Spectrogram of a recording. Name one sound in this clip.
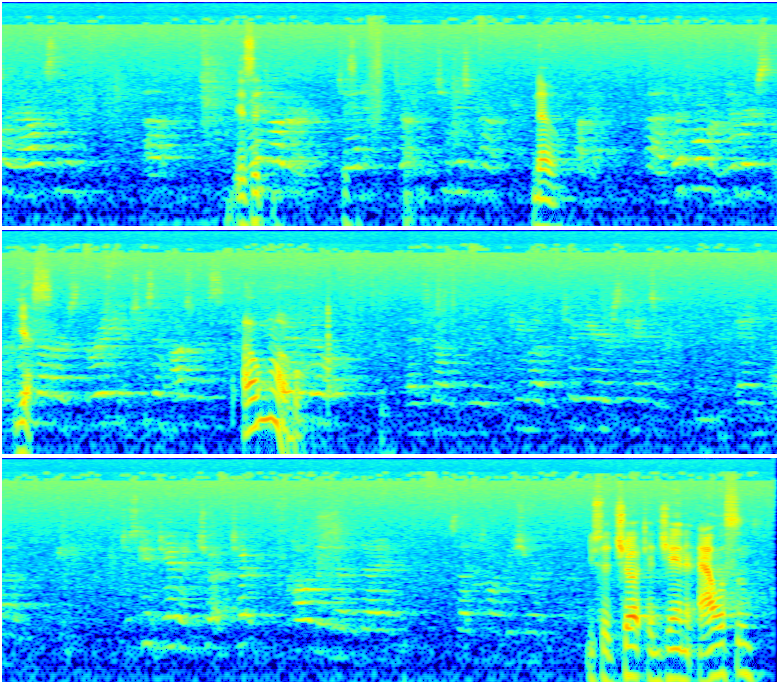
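A man speaks calmly through a loudspeaker in a large echoing hall.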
